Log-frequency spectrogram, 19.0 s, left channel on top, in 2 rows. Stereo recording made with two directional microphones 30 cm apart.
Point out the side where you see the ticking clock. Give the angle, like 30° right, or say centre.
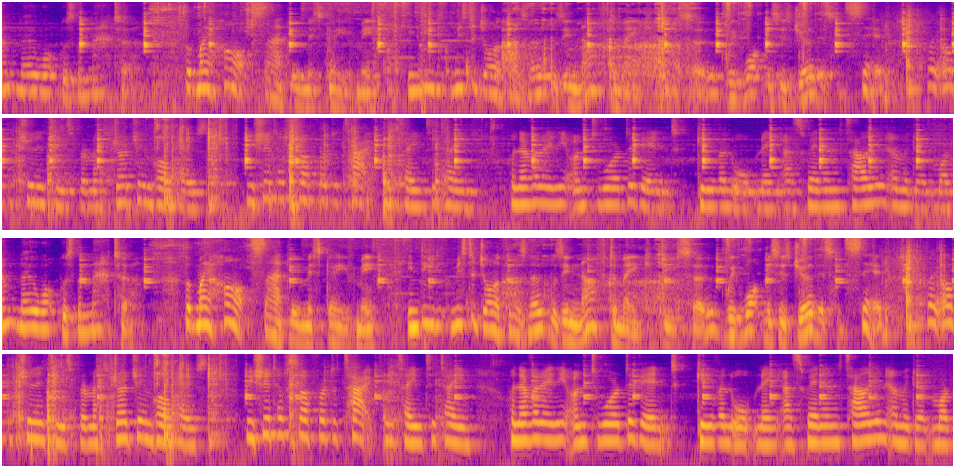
40° left.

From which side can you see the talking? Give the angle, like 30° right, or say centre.
40° right.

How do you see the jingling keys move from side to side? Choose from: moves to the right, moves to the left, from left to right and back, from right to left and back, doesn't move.
from left to right and back.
